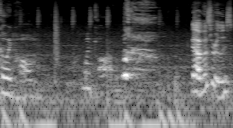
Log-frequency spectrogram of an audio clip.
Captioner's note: laughs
